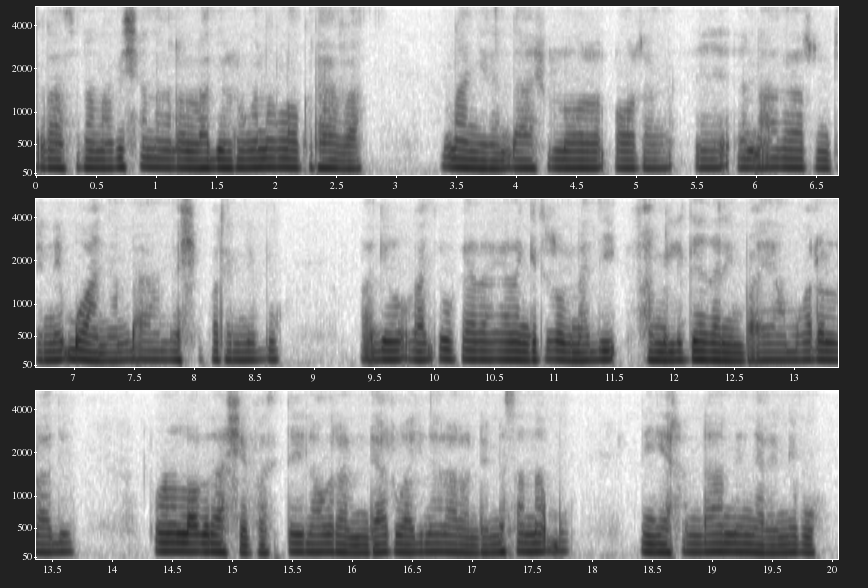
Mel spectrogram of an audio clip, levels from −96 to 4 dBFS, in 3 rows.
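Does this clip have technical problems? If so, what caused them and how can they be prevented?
No, there are no technical faults to report in this speech recording, so nothing needs preventing.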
